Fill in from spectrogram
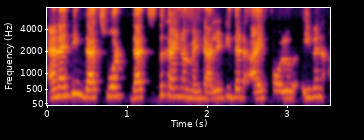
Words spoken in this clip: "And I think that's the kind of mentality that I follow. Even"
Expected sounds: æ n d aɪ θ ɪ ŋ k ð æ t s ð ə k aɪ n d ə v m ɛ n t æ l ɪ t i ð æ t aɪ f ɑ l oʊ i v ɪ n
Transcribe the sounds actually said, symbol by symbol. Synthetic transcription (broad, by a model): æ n d aɪ t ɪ ŋ k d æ t s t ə k aɪ n d ə v m ɛ n t æ l ɪ t i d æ t aɪ f ɑ l oʊ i v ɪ n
